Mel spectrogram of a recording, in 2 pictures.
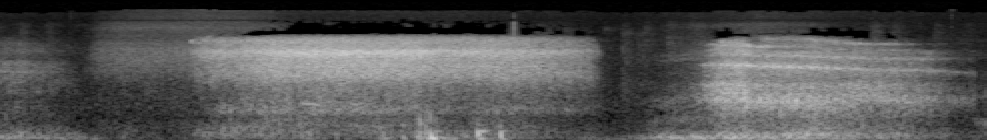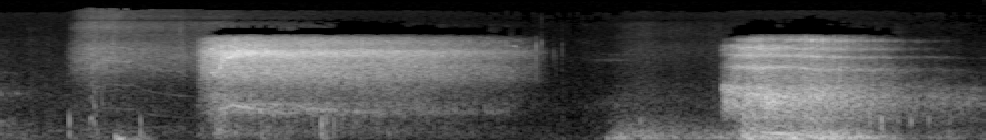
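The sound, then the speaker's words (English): Slow, deep breathing: long airy inhales and exhales that rise and fade in turn, each breath a soft, breathy hiss with quiet pauses between, and no talking. “how do you feel about this new way of starting our podcast, taking three deep breaths?”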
